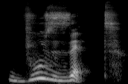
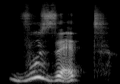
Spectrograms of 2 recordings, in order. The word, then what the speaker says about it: vous êtes: Have you noticed I made a little liaison here, which is a compulsory liaison, vous êtes.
